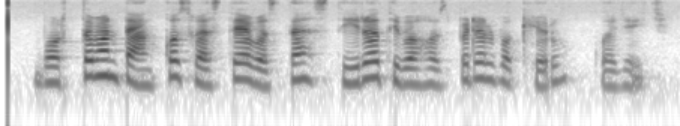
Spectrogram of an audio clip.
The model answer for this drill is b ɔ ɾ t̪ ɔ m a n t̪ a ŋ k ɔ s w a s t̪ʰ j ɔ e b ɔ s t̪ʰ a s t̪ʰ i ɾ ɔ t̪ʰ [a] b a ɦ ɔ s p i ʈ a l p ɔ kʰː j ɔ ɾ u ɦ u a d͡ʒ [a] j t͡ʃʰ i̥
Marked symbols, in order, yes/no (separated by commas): no, yes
